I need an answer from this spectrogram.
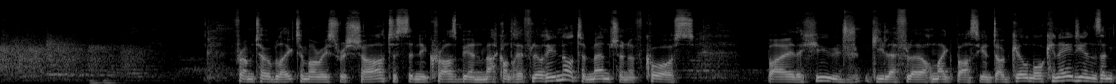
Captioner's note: applause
